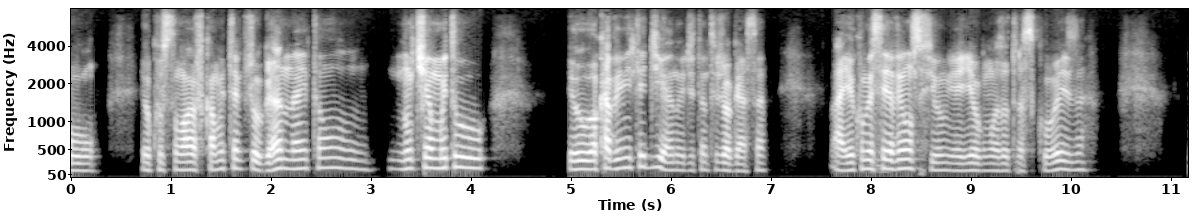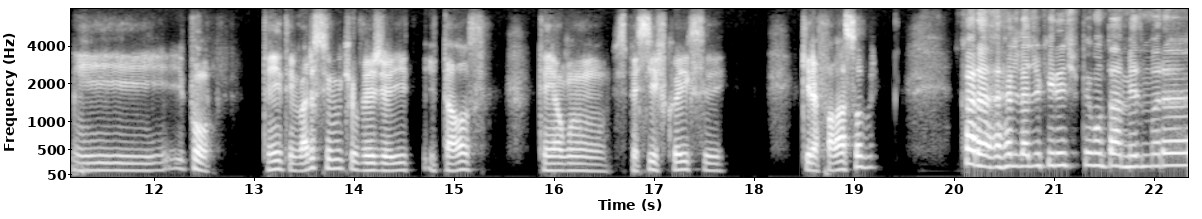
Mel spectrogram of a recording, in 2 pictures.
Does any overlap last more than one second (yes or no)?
no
